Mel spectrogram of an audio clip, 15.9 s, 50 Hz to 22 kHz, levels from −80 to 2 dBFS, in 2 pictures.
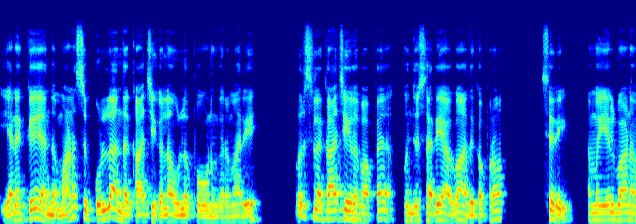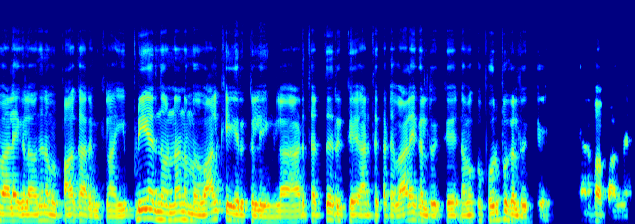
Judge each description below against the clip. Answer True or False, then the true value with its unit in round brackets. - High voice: False (115 Hz)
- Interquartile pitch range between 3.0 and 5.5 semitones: True (4.0 semitones)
